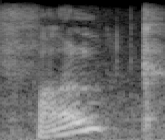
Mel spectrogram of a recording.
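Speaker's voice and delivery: faint Scandinavian accent, very high-pitched. Speaker tries out different pronunciations of a name, with a hint of Scandinavian accent. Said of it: "a hint perhaps of a, a Scandinavian accent in there".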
